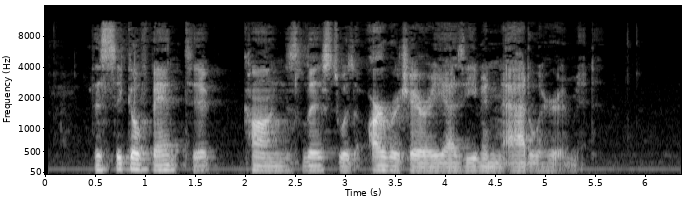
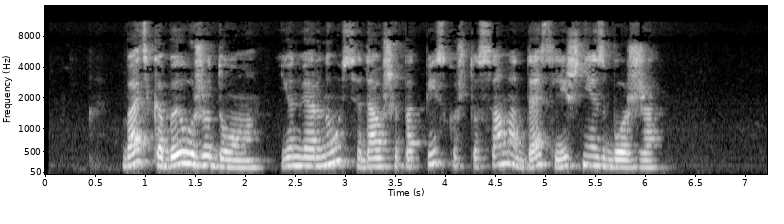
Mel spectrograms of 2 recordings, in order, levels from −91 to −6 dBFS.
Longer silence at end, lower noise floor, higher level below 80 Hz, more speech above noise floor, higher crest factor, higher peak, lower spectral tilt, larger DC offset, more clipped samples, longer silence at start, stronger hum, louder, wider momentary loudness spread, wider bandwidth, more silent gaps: about the same, 0.95 s vs 1.05 s; second, -58 dBFS vs -62 dBFS; first, -46 dBFS vs -58 dBFS; second, 33 dB vs 46 dB; first, 24 dB vs 16 dB; second, -4 dBFS vs 0 dBFS; about the same, -4.5 dB/octave vs -4 dB/octave; neither; neither; second, 0.5 s vs 0.8 s; neither; second, -26 LUFS vs -16 LUFS; about the same, 10 LU vs 8 LU; about the same, 11.5 kHz vs 11.5 kHz; neither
